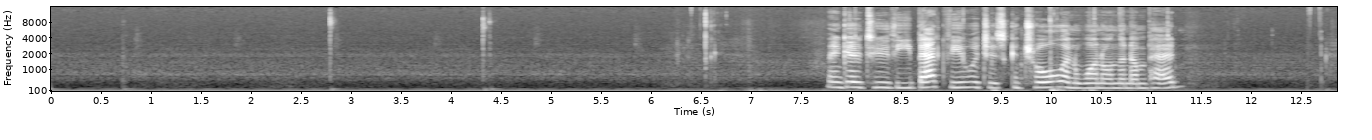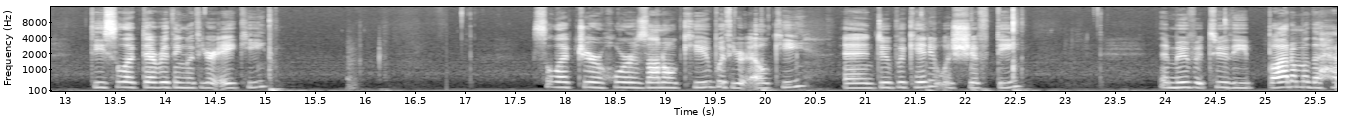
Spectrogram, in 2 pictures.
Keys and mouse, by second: 9.9 ctrl+KP_1, 15.0 a, 19.9 l, 22.0 shift+d, 24.5-25.7 drag.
